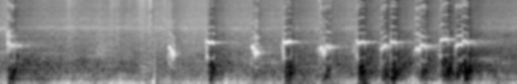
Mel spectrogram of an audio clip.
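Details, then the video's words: Sooty-headed bulbul song of a long rolling style, played to goad other bulbuls into singing; after a quiet, noisy start, short bright chirped notes come in quick irregular succession, then tighten into a run. "SUARA trucukan gacor JITU NGALAS ROPEL PANJANG buat PANCINGAN agar burung trucuk gacor EMOSI"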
